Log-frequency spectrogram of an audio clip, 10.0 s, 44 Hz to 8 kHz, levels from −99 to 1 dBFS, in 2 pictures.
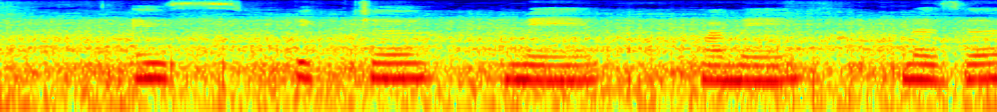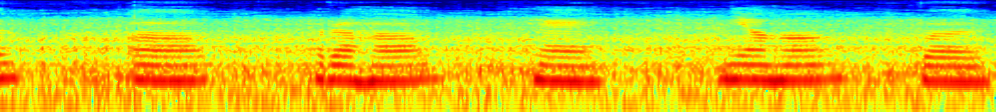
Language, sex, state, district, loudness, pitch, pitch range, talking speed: Hindi, female, Chandigarh, Chandigarh, -14 LUFS, 195 Hz, 190-205 Hz, 60 wpm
